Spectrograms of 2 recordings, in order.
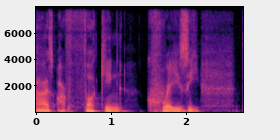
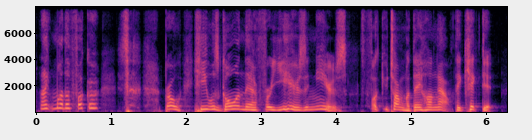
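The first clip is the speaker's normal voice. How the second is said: much higher, worked-up disbelief with a laugh; can't believe what people are saying; fired-up, high-pitched rant; incredulous outburst; 9 semitones higher than usual. Real, not acted. Incredulous rant about Trump and Epstein.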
